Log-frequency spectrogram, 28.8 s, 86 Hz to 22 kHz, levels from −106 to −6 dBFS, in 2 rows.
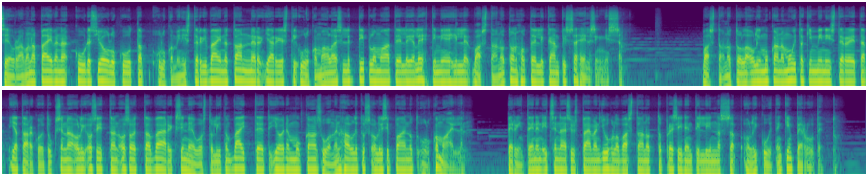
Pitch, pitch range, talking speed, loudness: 110 Hz, 105-120 Hz, 90 wpm, -23 LUFS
